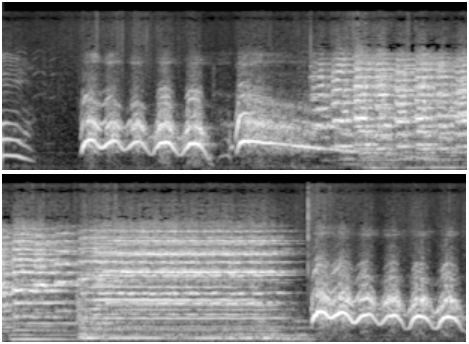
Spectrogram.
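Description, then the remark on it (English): In the Columbia Workshop radio production It Shouldn't Happen to a Man, a man's voice imitates a dog with a quick run of yelping barks. A swell of orchestral music cuts in, then more rapid barks follow as it ends. “From now on, I'm going to live a dog's life.”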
